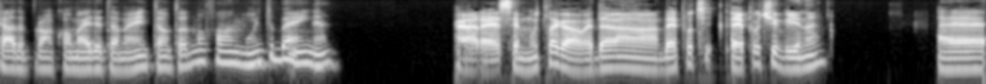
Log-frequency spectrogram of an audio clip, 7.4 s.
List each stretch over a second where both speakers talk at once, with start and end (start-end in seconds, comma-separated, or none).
none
